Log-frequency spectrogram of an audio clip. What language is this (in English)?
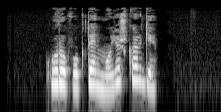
Mari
